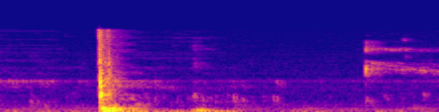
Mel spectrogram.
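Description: A single sharp click about half a second in, from the mouse or slide clicker advancing the presentation. It is followed by a softer low knock, and near the end a brief faint tone.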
